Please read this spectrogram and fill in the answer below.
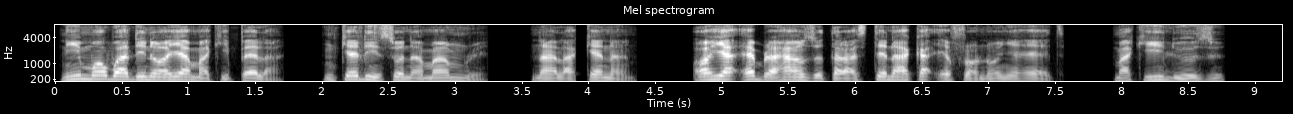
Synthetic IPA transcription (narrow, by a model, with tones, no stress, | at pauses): ni˦m˦ɔ˦ɡ͡ba˦dɪ˨n˦ɔ˦ɦja˦ma˨kɪ˨pe˦la̰˨ | ŋ̩˨ke˦dɪ˨n̩˨so˦na˨ma˦m̩˦ɾḛ˨ | na˨la˨ke˦na̰˨n̩˨ | ɔ˦ɦja˦ʔe˦bɾa˨ɦa˦m̩˨zo˨ta˨ɾa˨s̬i̥˦te˦na˦ka˦ʔe˦fɾɔ˨no˦ɲe˦ɦe˦˨t | ma˨ki˨i˦li˨o˦zu˦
